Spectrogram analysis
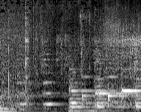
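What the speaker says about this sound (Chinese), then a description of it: "新鲜的辣椒反复爆炒，直到炸至香脆" Fresh chili peppers stir-fry in hot mutton fat in a wok, a steady loud sizzle with occasional metallic clinks of the spatula, close up, with a soft musical background.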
